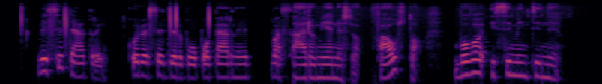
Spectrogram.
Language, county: Lithuanian, Šiauliai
